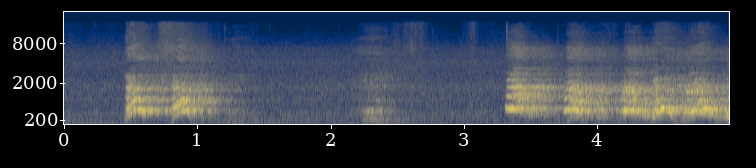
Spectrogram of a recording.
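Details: Shelter dog, six years old, barking from its kennel: two loud barks, a soft low whimper, then a rapid string of five harsh barks.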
